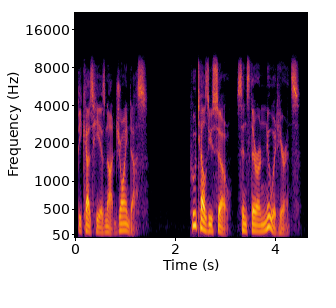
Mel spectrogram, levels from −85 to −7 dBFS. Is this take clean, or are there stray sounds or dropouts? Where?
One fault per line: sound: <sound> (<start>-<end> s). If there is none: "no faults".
no faults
